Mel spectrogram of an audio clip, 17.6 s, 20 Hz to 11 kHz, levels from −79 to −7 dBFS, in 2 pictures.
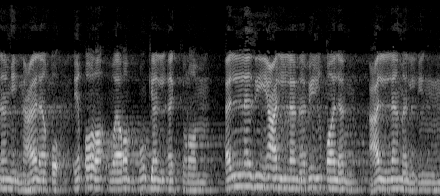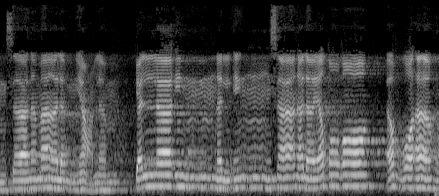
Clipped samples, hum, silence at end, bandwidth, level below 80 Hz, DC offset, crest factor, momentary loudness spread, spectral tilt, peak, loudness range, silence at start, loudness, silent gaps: under 0.1%; none; 0 s; 10.5 kHz; -64 dBFS; under 0.1%; 18 dB; 11 LU; -5 dB/octave; -8 dBFS; 3 LU; 0 s; -26 LUFS; none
